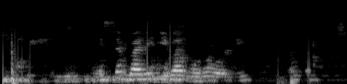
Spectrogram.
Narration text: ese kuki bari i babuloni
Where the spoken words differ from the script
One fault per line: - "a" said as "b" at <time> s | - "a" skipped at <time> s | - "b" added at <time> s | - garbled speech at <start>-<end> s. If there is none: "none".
- "kuki" skipped at 1.2 s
